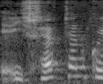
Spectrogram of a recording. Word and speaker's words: Shevchenko: Yeah, Shevchenko you must pronounce correctly, because it was such a famous Ukrainian football player, Andriy Shevchenko.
